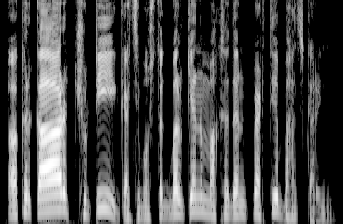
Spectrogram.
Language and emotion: Kashmiri, neutral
